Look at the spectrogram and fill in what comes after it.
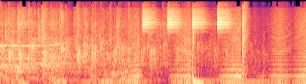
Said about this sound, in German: Ihr könnt jetzt in die Hände klatschen oder sowas. So lange.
